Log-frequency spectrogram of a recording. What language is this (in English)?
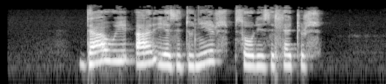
Kabardian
